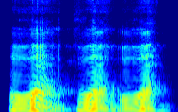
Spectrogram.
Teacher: ujung lidah menempel pada ujung gigi saya di atas. Nah, ini ujung giginya sini ditempelkan ujung lidahnya itu di bagian sini. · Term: zal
